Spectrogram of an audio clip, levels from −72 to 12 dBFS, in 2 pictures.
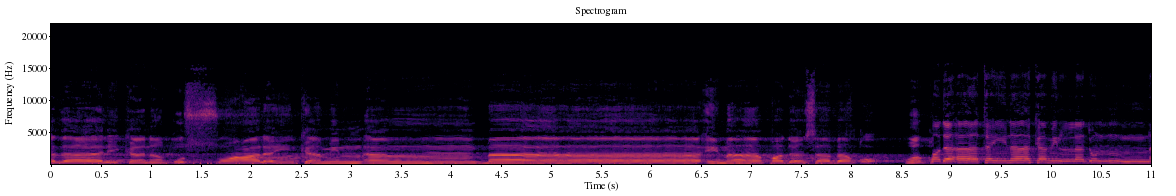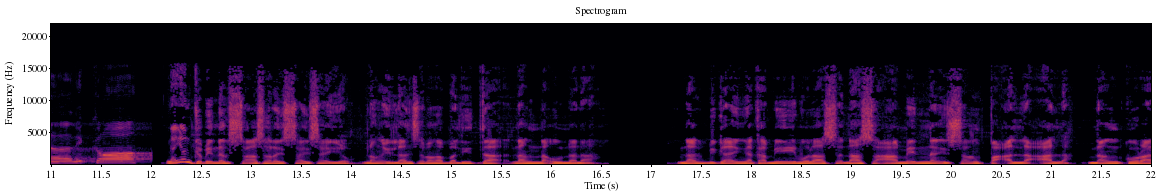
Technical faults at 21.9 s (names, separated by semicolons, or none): none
